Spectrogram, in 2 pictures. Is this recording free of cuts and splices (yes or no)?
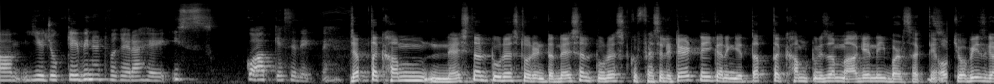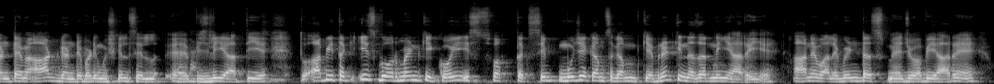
no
